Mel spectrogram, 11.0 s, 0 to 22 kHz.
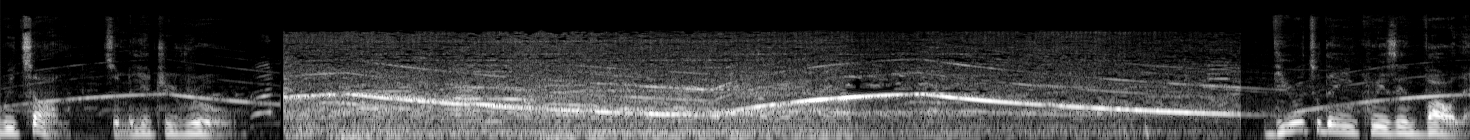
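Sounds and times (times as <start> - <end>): siren wailing: 0.0 - 11.0.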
